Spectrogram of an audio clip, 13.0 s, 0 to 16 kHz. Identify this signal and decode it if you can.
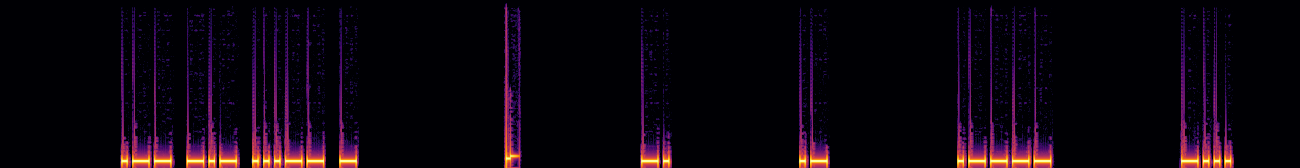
Morse code, heard as a keyed tone, about 22 wpm, spaced as for 9 wpm, 700 Hz. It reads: WK3T NA1B
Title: USA Call Signs - 4 Characters - 8x Character Spacing - 22wpm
